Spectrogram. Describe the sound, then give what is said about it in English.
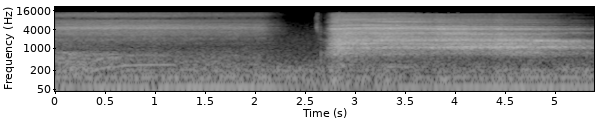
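A long, airy breath drawn in with a soft rushing hiss, a brief pause, then a louder, fuller breath of air; no voices. “Taking a breath in.”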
